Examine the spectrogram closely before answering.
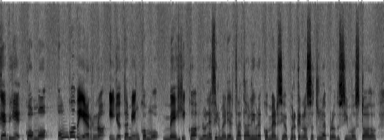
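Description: Her pitch is high, with ordinary variation. The woman keeps to a moderate pace. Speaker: tourism manager. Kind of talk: casual chat.

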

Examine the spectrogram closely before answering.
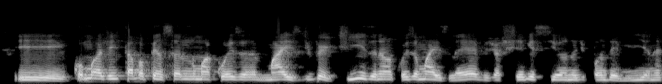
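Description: A man's unremarkable speaking voice at medium pitch, fairly quick and with hardly any pauses, in fairly even intonation. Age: 30s. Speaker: public servant and motivational speaker. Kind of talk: casual chat. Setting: live stream.

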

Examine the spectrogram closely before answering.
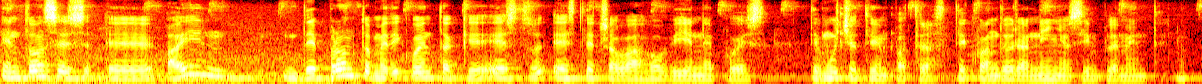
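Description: A man at medium pitch, fairly slow, with very wide pitch swings, noticeable background noise and audible room echo. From rural Bolivia, Vallegrande area. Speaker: writer and anthologist. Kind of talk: interview. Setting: café. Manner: halting, many hesitations and repetitions.

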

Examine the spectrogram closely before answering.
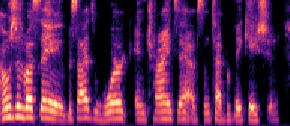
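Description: A woman's normal speaking voice at medium pitch, with lively intonation and a moderate pace. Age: 30s. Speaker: podcast co-host and college sports coach. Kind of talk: casual chat.

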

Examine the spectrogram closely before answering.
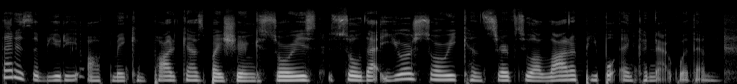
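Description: With a dark, mellow tone, a woman speaks with hardly any pauses in a very clean recording with a silent background. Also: medium pitch for a woman, ordinary pitch variation, moderate pace, dry, close sound with no echo. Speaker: podcast host. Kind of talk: podcast monologue intro.

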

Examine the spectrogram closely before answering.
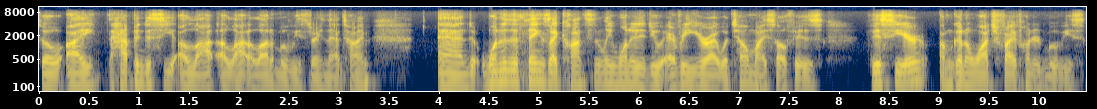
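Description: An ordinary speaking voice from a man, fairly low-pitched and fairly quick, with fairly even intonation over a quiet background. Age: 30s. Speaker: comic book website writer. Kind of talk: casual interview chat.

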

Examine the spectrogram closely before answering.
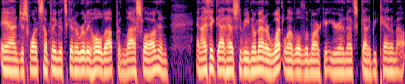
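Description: A man with an American accent, a normal speaking voice, a medium pitch and a fairly quick pace. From Idaho, US. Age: 60s. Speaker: fashion designer. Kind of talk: podcast interview.

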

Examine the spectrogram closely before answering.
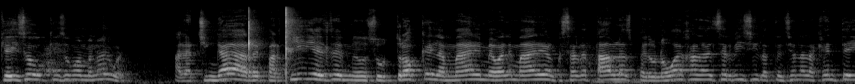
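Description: Over noticeable background noise and audible room echo, a man with a high pitch talks at a very fast pace. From Mexico, Saltillo (Coahuila). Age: 40s. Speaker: bariatric surgeon. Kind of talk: casual chat. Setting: indoors during rain and hail.

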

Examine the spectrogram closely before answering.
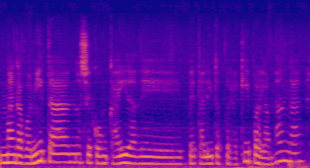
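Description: The woman's delivery is very slow. She has a dark, mellow tone. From Granada, Andalusia, Spain. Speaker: wedding blogger and entrepreneur. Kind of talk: casual interview chat.

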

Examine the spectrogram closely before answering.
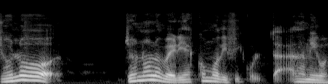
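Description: Here is a man with a dark, mellow tone. The recording is very clean, with a silent background. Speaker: voice-over artist. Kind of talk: casual chat.

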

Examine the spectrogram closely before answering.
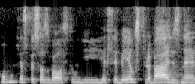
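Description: A woman at a fairly slow pace. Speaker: forestry engineer and consultant. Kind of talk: interview.

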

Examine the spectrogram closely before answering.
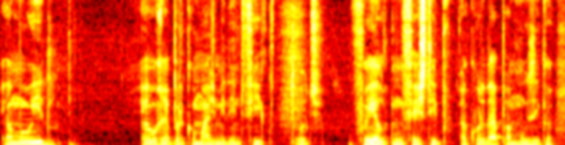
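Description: Somewhat breathy and dark, mellow in tone, a man's fairly high voice races at a very fast pace with fairly even intonation and long, frequent pauses. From Portugal, Lisbon (Chelas). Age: 20s. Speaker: rapper. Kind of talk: casual chat.

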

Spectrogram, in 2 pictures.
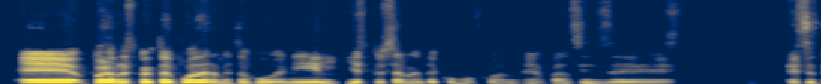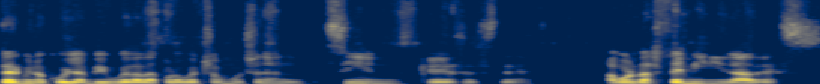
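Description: Here a man speaks at a moderate pace with lively intonation and a fairly low pitch. His loudness swings widely. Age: 20s. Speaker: interactive designer and performer. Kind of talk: interview conversation. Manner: projecting, animated.

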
